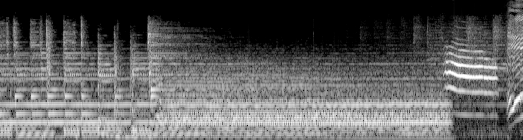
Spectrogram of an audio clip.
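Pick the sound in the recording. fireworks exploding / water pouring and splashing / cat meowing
cat meowing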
